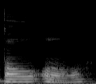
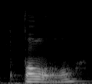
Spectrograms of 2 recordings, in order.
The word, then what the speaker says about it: bowl: bowl one syllable so not bo all but bowl all all like old okay oh bow bowl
